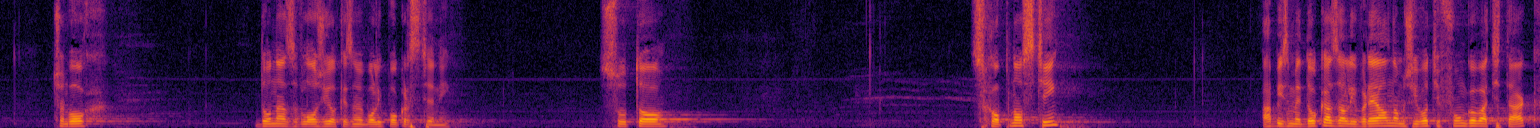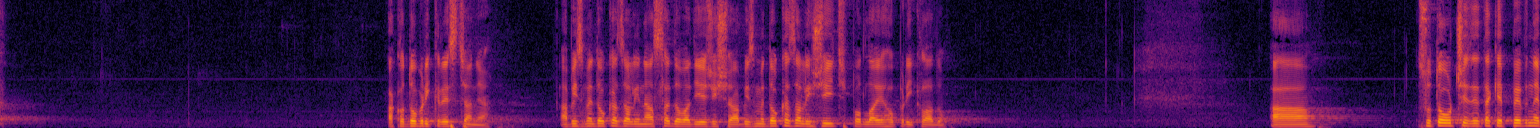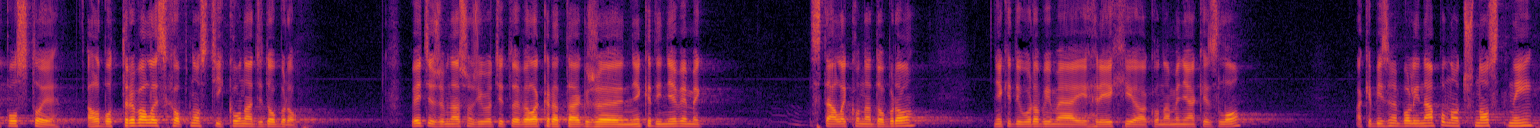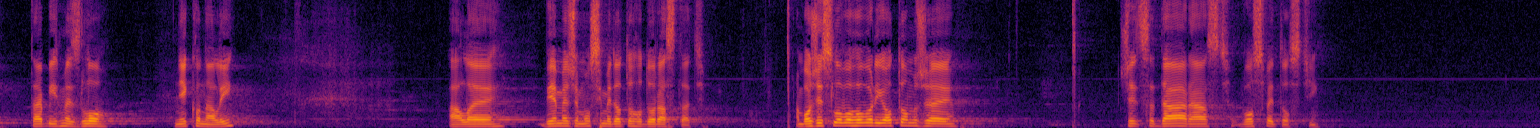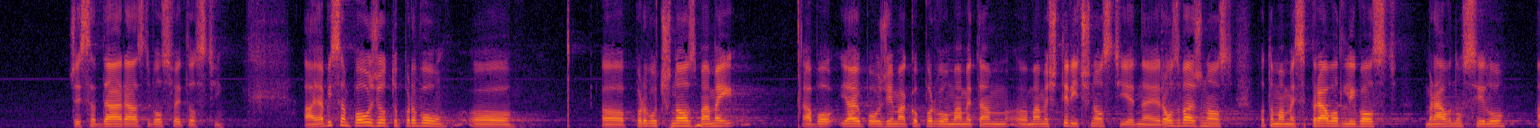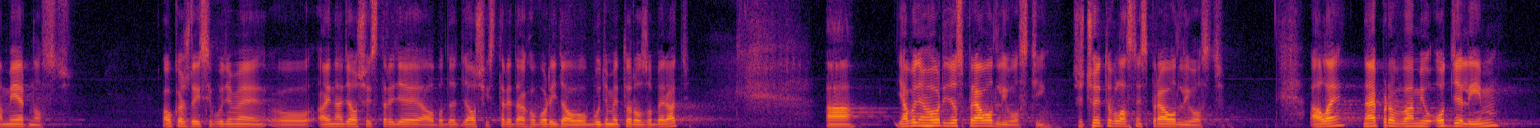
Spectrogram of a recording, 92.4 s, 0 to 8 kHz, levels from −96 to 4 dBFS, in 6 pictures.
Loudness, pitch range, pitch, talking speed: -26 LUFS, 135-160 Hz, 150 Hz, 115 wpm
